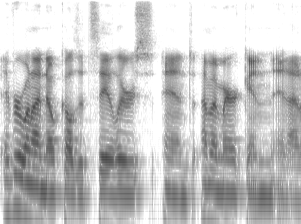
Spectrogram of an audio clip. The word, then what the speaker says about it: Salers: They were saying Sailors, which apparently is pronounced Solaire. I'm not gonna pronounce it like that. Everyone I know calls it Sailors, and I'm American and I don't speak French.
